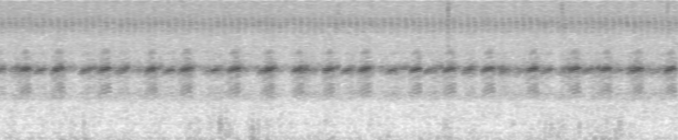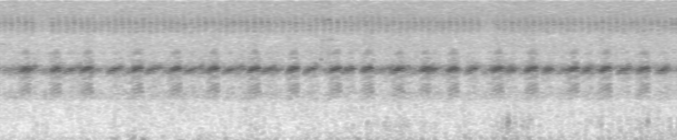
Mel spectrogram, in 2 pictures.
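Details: Steady pulsed croaking of many frogs at a lotus theme park in Siheung, South Korea, a rapid rattling buzz repeated several times a second, with soft low rumbling beneath.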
